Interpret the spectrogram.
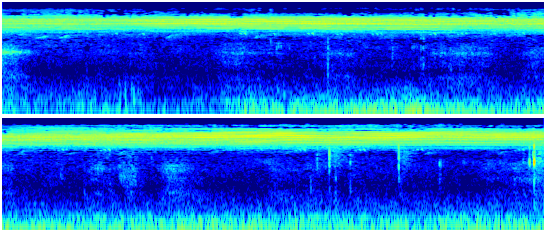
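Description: Steady, high-pitched chorus of insects in the summer grass, unbroken throughout, over a low rumble.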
